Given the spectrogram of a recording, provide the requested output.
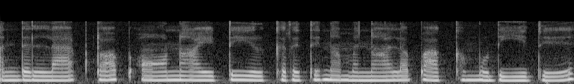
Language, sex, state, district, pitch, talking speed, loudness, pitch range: Tamil, female, Tamil Nadu, Nilgiris, 195 Hz, 85 wpm, -15 LUFS, 190-205 Hz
